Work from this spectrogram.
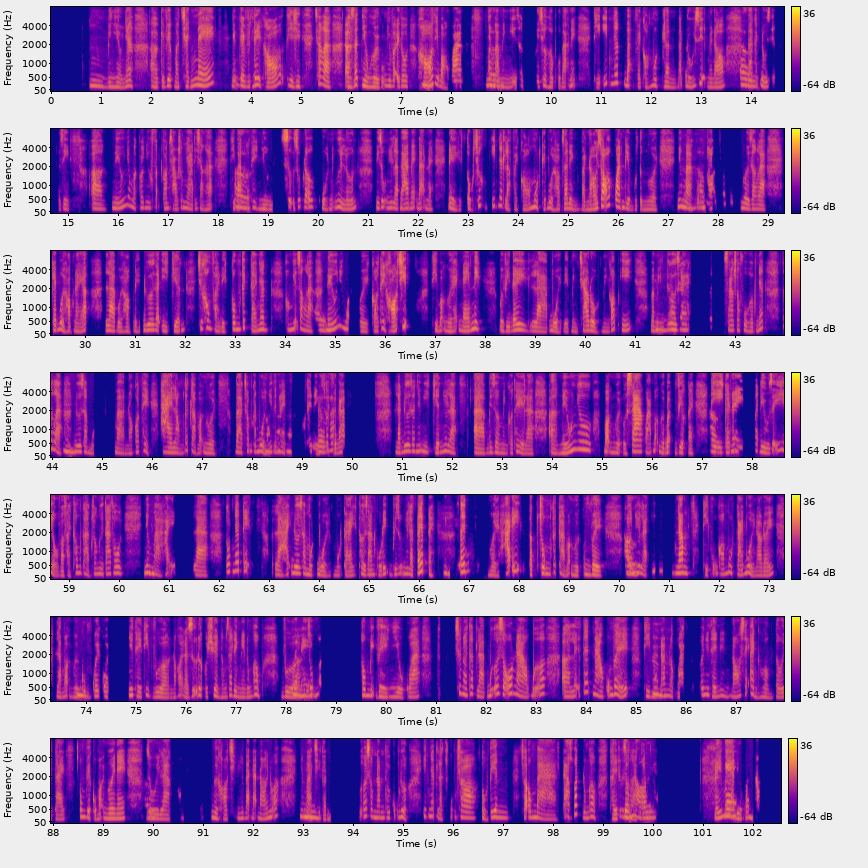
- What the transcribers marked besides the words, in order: tapping; laughing while speaking: "thì"; other background noise; other noise
- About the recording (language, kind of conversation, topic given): Vietnamese, advice, Xung đột gia đình khiến bạn căng thẳng kéo dài như thế nào?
